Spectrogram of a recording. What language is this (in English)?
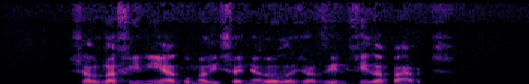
Catalan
